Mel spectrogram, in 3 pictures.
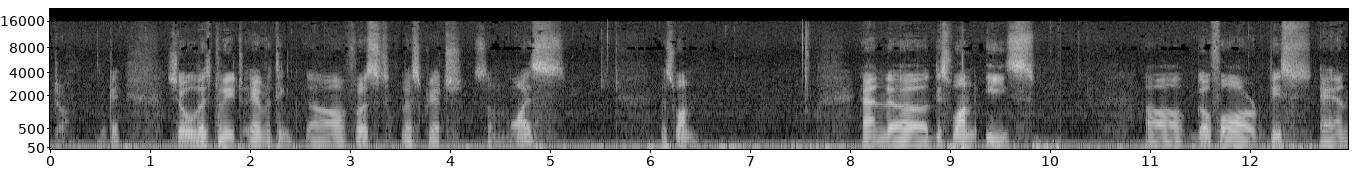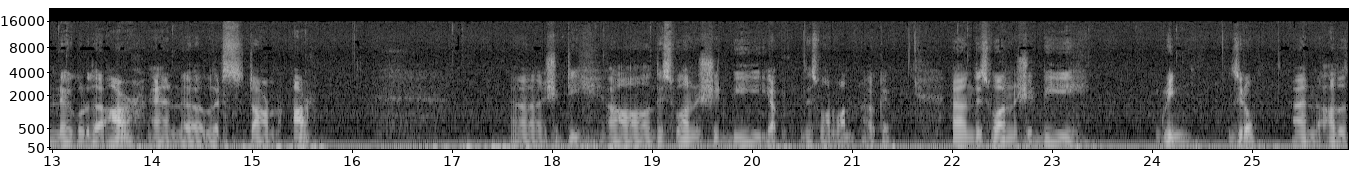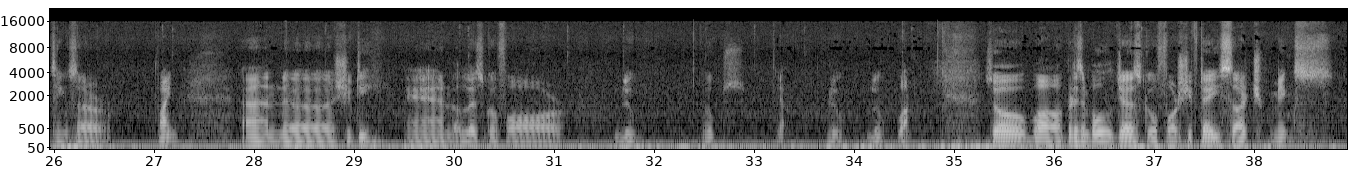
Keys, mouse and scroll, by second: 0.7 click, 1.3 Delete, 1.5 click, 1.9-2.3 scroll down 1, 2.3 click, 3.0 shift+a, 3.2 shift+click, 4.3 n, 4.4 o, 4.6 i, 4.7 s, 5.3 Down, 5.5 Return, 6.8 click, 10.0 click, 11.9 click, 13.1 click, 14.2 click, 15.4 middle click, 15.7 scroll down 1, 16.1 middle click, 17.0 click, 17.9 shift+d, 18.5 shift+click, 19.0 click, 21.1 middle click, 22.1 click, 23.2 click, 23.9 click, 26.2 click, 26.5 middle click, 27.1 shift+click, 27.9 shift+d, 28.8 click, 30.1 click, 30.9 click, 31.7-32.8 drag, 33.0 click, 34.5 click, 35.1 click, 35.7 click, 36.3 click, 36.8 shift+click, 37.1 shift+a, 37.3 shift+click, 38.3 m, 38.4 i, 38.6 x.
